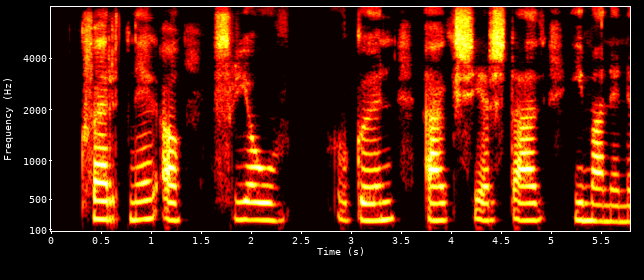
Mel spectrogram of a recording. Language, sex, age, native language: Icelandic, female, 18-19, Icelandic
